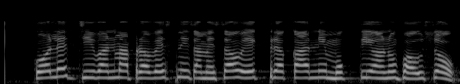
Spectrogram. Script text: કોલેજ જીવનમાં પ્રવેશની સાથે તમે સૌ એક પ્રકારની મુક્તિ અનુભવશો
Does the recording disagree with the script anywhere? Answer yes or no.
yes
